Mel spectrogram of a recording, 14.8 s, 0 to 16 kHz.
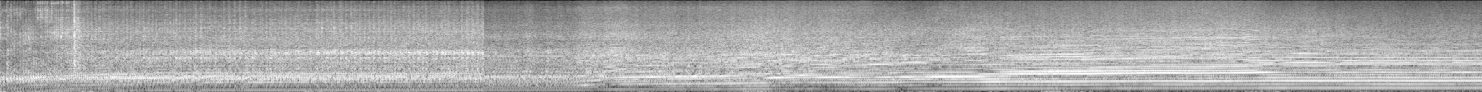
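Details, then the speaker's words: Ryobi RY38BP two-stroke backpack blower, bought Sept 2019 (under 2 years old), run on Ethanol Shield mixed fuel with no maintenance, idles then throttles up slowly to a flat, strained pitch; bogs at full throttle. Owner suspects air filter, fuel filter or carb adjustment. "So it didn't sound too hot. The high rev, I mean, it doesn't power up all the way like it used to. It sounds like it's kind of bogged down."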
